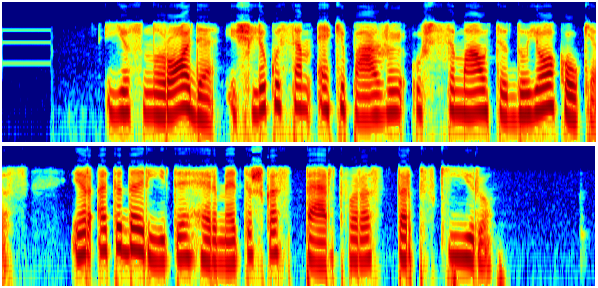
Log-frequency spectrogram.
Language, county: Lithuanian, Klaipėda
